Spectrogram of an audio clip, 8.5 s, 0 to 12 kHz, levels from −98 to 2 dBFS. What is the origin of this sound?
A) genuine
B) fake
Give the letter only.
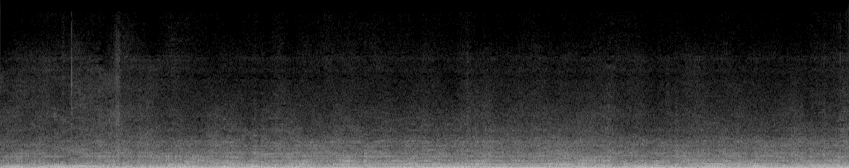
B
